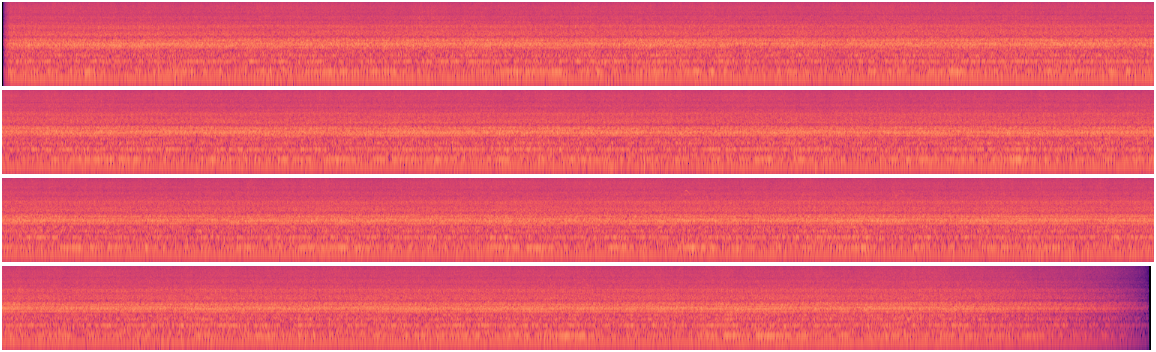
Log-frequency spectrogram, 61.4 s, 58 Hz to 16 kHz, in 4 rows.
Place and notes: stable, air condition
stafsäter recordings.
recorded july, 2008.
